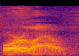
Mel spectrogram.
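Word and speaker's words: Orloj: J, but it's pronounced Orlay or Orlay, I think, is how you pronounce it. Orlay or or it was Orlay or Orlay, but either way, J was a Y.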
